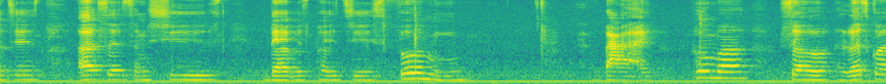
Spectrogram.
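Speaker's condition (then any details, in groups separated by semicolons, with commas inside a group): Cerebral palsy; from birth, left leg affected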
